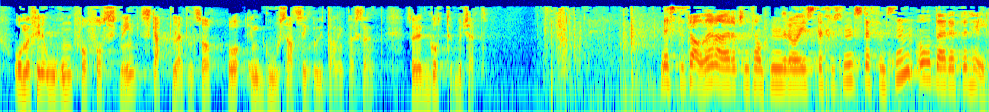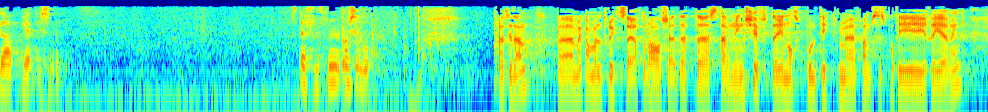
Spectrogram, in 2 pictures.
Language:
Norwegian Bokmål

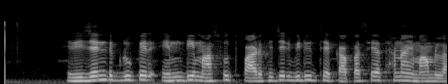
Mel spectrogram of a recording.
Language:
Bangla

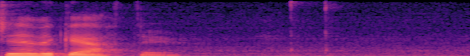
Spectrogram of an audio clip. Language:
Faroese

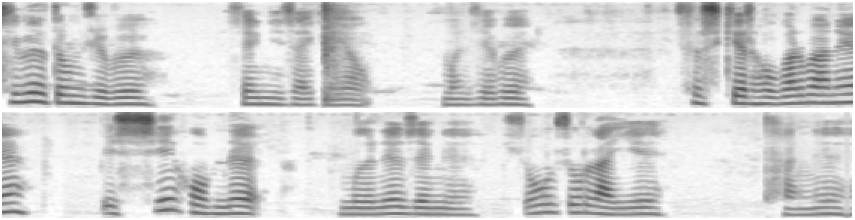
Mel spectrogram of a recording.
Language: Bodo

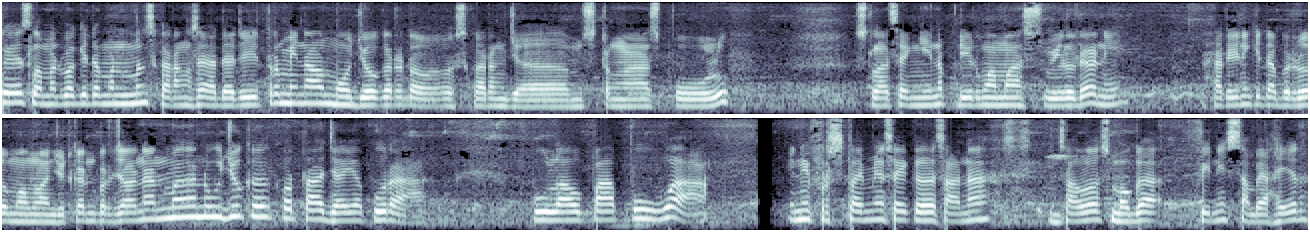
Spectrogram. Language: Indonesian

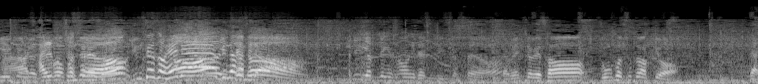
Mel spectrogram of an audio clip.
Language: Korean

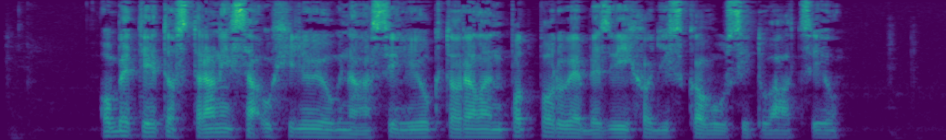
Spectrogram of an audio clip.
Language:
Slovak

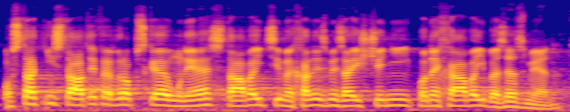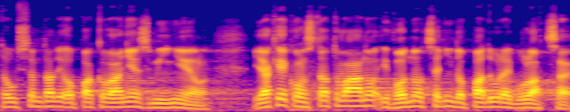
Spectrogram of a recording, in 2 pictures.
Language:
Czech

